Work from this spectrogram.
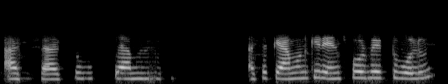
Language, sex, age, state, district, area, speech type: Bengali, female, 18-30, West Bengal, North 24 Parganas, urban, conversation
